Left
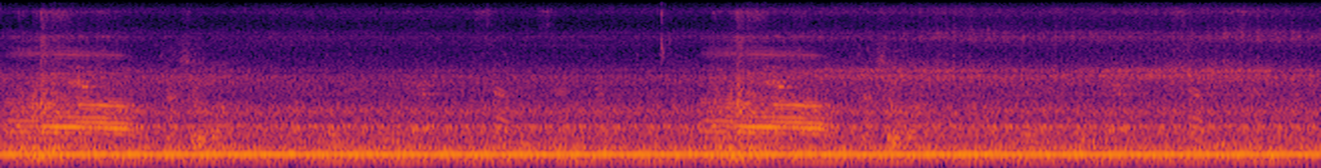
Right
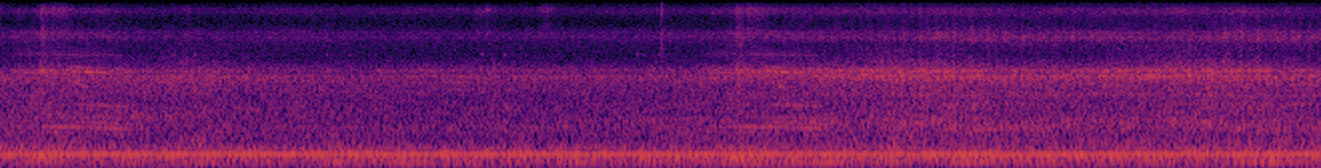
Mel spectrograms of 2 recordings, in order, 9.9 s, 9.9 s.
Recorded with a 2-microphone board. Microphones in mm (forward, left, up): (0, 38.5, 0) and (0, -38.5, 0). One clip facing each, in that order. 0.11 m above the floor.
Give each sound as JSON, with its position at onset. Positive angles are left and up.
{"t": 0.0, "sound": "a vehicle", "side_deg": 60}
